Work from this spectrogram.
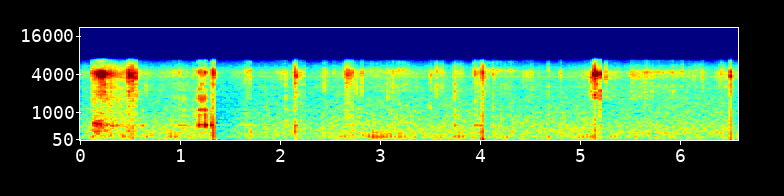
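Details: A female pet cat purring, a soft low continuous rumble running under scattered clicks and handling noises, with brief sharper rustles near the start and toward the end.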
